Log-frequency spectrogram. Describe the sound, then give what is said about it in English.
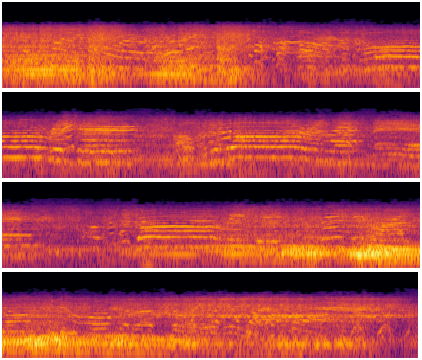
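A hopped-up jalopy hot rod drives and skids, its tires squealing in loud, wavering whines that rise and fall over a continuous engine rumble, with voices mixed in. “She is sitting in the front seat of a hopped-up jalopy, or hot rod, with a young man named Jerry Walsh, who is driving, more or less.”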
